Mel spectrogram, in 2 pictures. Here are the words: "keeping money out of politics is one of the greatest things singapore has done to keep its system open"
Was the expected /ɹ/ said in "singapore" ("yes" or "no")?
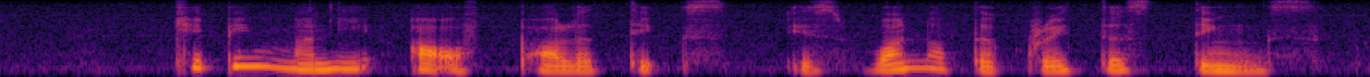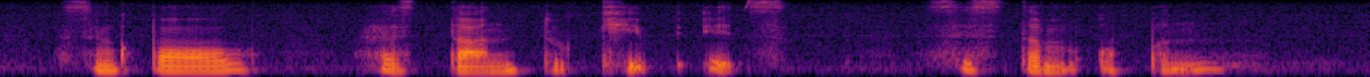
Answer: no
